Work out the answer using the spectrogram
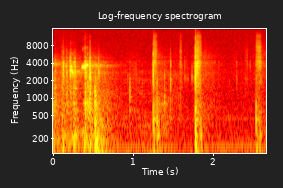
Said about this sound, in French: Marc ouvre la porte et sort de l'appartement.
